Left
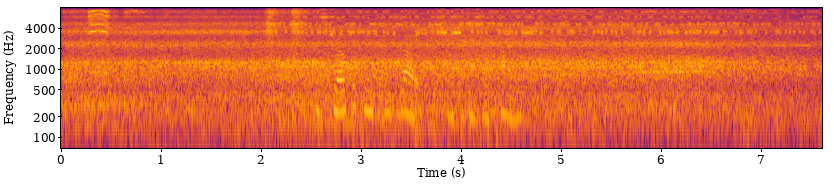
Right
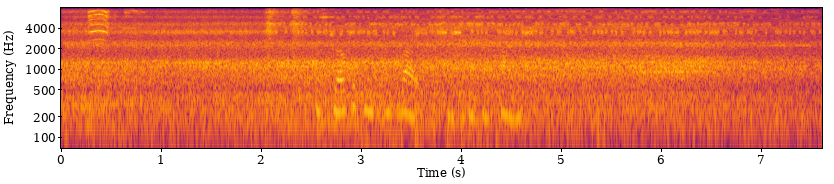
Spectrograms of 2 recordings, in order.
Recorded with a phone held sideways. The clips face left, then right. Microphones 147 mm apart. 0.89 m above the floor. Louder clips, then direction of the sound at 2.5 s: Right 1 dB; centre (ahead or behind).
